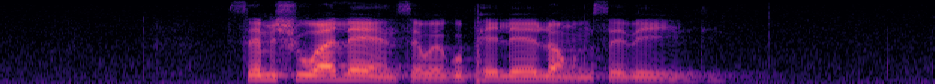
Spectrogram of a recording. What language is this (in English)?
Swati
